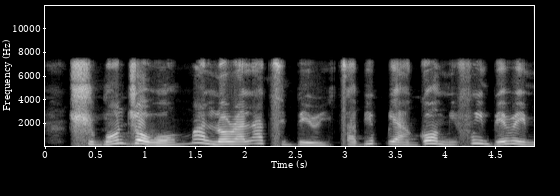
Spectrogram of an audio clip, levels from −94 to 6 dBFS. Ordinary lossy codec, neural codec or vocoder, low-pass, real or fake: none; none; 7.2 kHz; real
